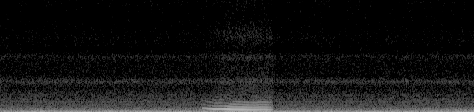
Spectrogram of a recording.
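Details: One sleeping cat gives a single squeaky snore midway, starting higher, sliding down and flattening out over nearly a second, with a constant low background drone before and after.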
